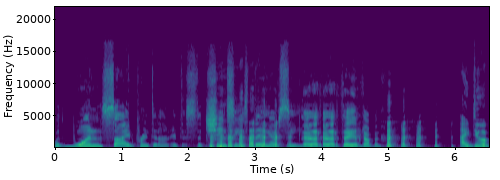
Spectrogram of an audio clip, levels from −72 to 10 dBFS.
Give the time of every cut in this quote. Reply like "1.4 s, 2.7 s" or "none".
4.0 s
